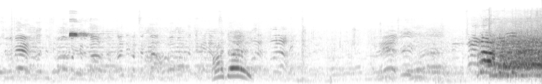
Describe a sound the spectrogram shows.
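Players shout and call to each other across an outdoor pitch.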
